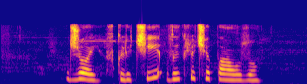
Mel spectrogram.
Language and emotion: Russian, neutral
